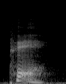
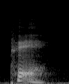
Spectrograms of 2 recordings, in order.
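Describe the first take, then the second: First: The middle T is cut off sharply. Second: The middle T is cut off sharply.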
